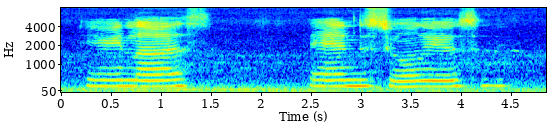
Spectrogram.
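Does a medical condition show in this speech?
Yes: Friedreich's ataxia; hereditary, defective gene; wheelchair user.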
